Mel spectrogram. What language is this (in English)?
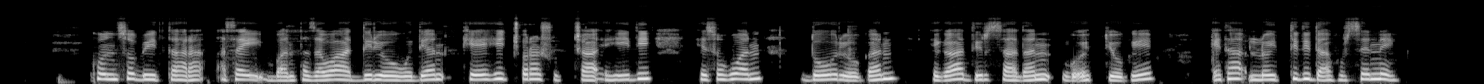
Wolaytta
